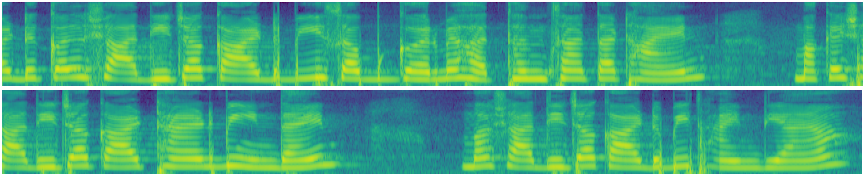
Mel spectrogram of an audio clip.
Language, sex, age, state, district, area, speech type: Sindhi, female, 18-30, Gujarat, Surat, urban, spontaneous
